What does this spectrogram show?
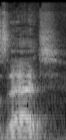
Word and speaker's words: Zed: Oh, it's spelt Z. Yeah. So he's not just Dr. Z in North America. He's actually Dr. Zed.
